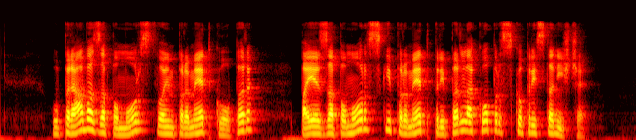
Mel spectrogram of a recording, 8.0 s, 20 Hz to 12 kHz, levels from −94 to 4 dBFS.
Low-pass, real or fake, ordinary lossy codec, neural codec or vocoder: 7.2 kHz; real; none; none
